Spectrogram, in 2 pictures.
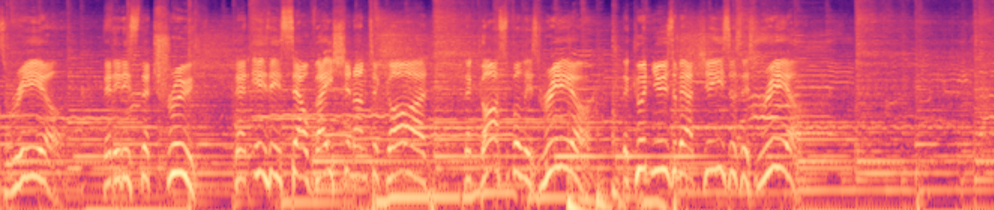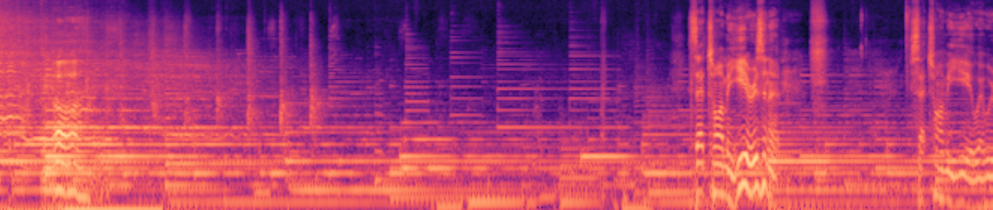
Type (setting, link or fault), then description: setting, live audience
